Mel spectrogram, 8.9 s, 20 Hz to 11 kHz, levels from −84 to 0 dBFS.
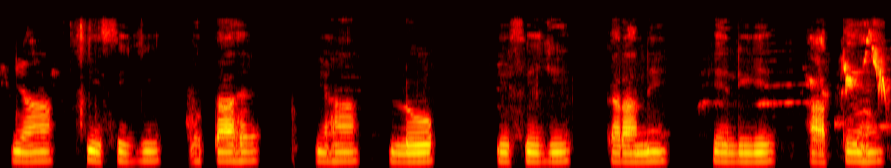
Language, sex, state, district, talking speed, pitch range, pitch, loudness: Hindi, male, Bihar, Jamui, 80 wpm, 125-130 Hz, 125 Hz, -31 LUFS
